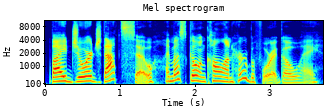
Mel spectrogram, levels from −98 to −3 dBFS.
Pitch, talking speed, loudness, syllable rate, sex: 220 Hz, 240 wpm, -22 LUFS, 5.5 syllables/s, female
